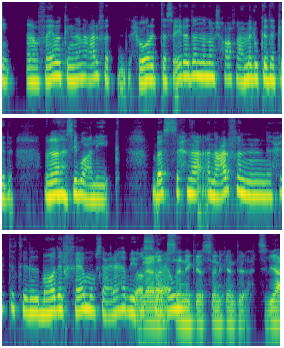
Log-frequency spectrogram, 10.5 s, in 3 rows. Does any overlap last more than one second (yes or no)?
no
